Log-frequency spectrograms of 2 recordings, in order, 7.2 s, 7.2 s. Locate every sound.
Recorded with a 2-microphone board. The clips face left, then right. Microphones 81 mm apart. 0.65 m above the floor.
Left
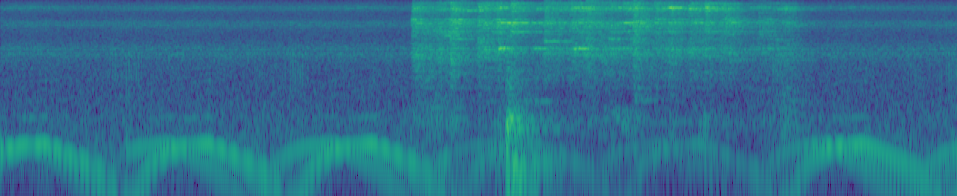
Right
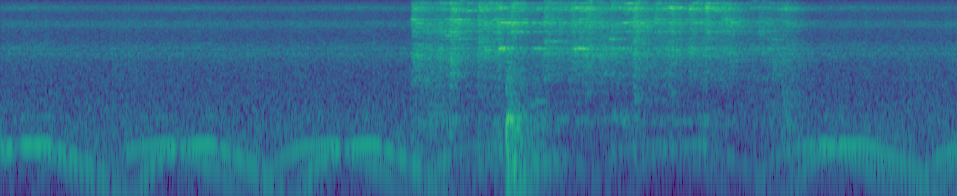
3.1 s keys jangling: 20° right (ahead or behind), 4.5 m; by 6.0 s centre (ahead or behind), 4 m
